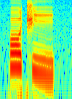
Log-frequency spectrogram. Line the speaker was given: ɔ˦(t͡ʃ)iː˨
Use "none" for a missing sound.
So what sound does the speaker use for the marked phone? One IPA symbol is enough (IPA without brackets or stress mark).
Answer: t͡ʃ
